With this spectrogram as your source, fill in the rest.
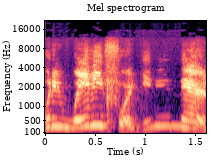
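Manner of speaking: very high, squeaky, pesky little voice. Recalling Hitch speaking to you as you took your time, do a squeaky, annoying little Hitch voice. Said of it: "I remember Hitch's squeaky little voice".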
